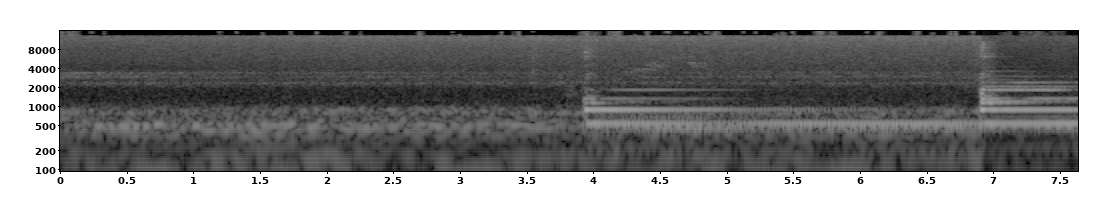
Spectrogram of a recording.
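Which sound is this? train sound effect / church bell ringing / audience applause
church bell ringing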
